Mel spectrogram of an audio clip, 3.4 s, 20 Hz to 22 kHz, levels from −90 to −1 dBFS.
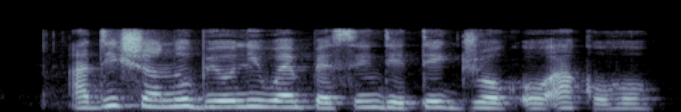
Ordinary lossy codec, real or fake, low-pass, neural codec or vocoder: none; real; 7.2 kHz; none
